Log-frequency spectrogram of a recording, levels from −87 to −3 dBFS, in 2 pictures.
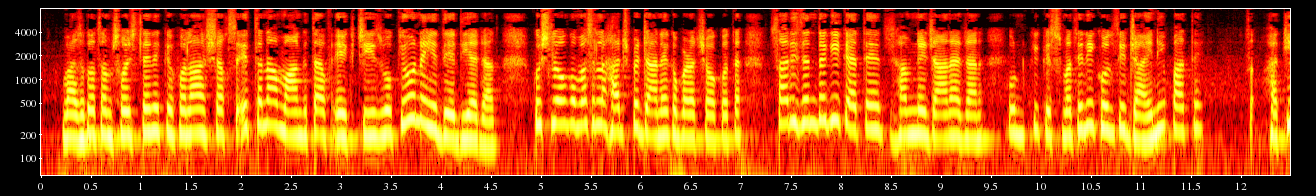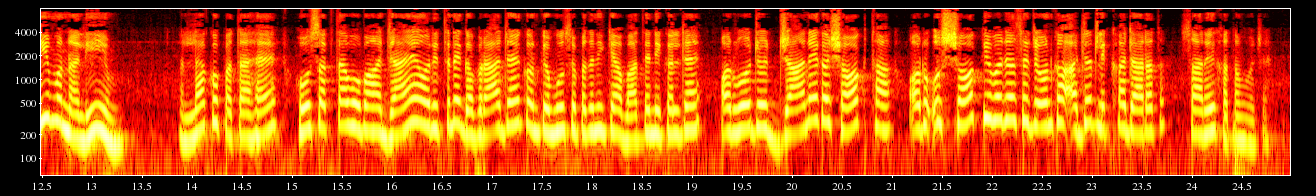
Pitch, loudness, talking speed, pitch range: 220 Hz, -15 LUFS, 245 wpm, 195-255 Hz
